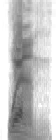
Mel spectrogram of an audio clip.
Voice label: "when", American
